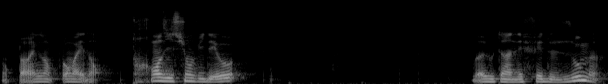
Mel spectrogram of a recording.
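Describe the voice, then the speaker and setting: A man hosting a software tutorial, talking casually over a screen recording with many fillers and restarts. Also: mid-range voice, moderate pace, gravelly. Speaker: tutorial host.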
